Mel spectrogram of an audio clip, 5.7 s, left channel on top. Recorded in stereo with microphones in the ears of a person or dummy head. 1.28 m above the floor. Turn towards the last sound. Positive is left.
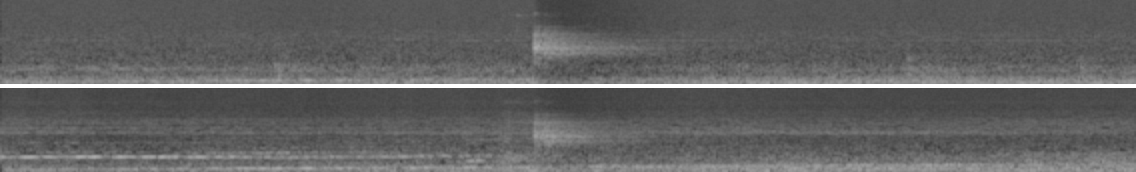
turn(degrees=0)  # may be behind; listen again after turning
